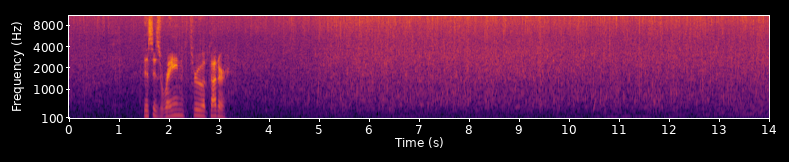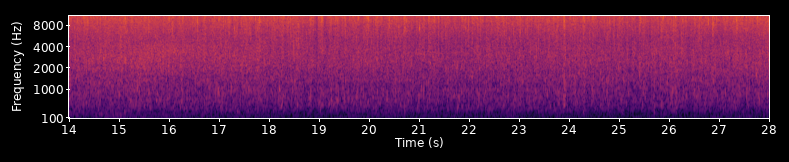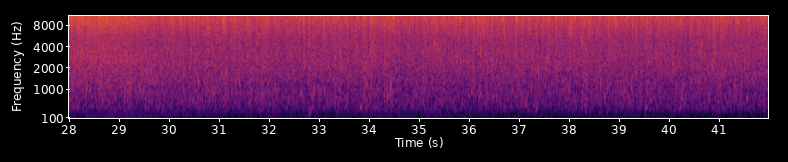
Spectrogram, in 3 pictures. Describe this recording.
FIELD LA Rain Park Water in gutter 01
Rain recorded in Los Angeles, Spring 2019.
Water running through a gutter in Griffith Park.
Los-Angeles, water, field-recording, rain, AudioDramaHub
